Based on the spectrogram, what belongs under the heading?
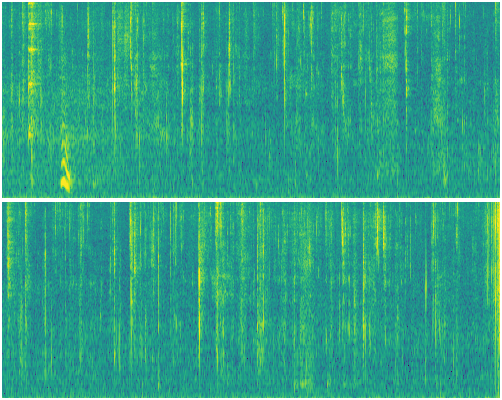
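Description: Close-up chewing and crunching of a mouthful of mixed fried rice with many small mouth clicks, the carrots in it nearly raw and crunchy. A short voiced hum about a second in.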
